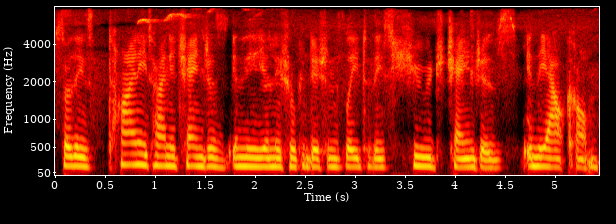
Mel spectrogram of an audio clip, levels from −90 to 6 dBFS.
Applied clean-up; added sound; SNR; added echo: neural mask model Resemble Enhance denoiser.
